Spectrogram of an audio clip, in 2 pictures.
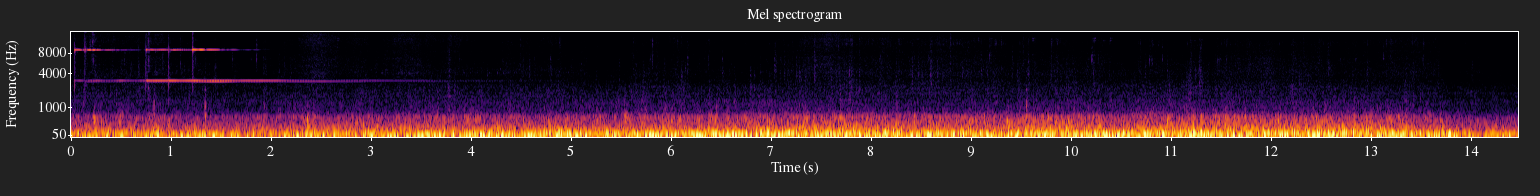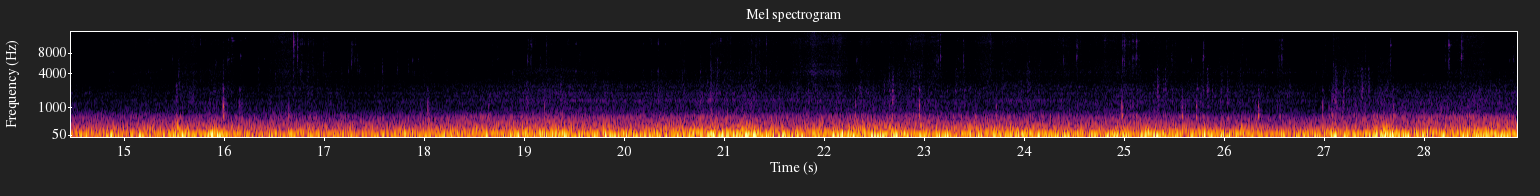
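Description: Kia Mohave SUV driving slowly on a gravel forest road, heard from inside the cabin: a steady low rumble of engine and tyres on the loose surface. A thin high tone rings near the start and fades out within a few seconds.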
